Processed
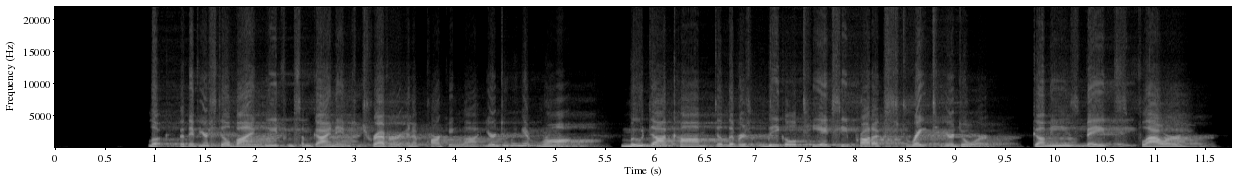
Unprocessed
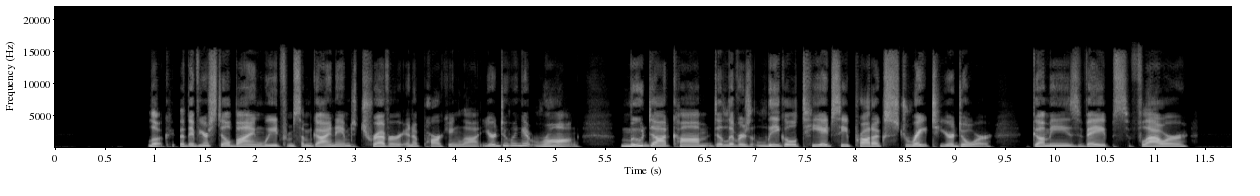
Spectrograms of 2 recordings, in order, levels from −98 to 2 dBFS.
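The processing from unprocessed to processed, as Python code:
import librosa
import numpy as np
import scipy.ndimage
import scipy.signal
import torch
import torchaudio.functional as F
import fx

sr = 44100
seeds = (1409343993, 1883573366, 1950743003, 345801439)

y = scipy.ndimage.median_filter(x, 9, mode='constant')
y = fx.rev_gated(y, sr, seeds[0], gate_ms=350, shape='flat', drr_db=8.5)
y = F.gain(torch.from_numpy(y), -6.5).numpy()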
